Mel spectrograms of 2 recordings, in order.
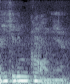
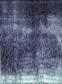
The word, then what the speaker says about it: Sicilinconia: Pampine di vigna mertecata, pampine di un albero caduto, a dire una condizione che richiama la malinconia, è vero, ma se noi spostiamo l'accento diventa Sicilinconia, Sicilincunia, d'Ancunia, l'incudine che batte il ferro e lo modifica e lo plasma, così come si può plasmare la realtà.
